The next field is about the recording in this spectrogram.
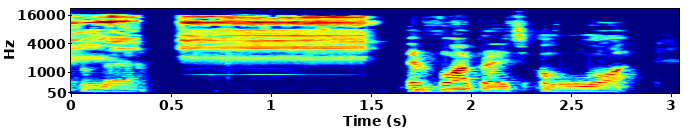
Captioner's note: machine whirring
